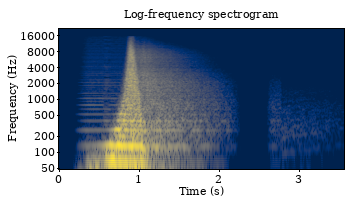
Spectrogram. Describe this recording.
Wet digital transition effect (reverberated)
